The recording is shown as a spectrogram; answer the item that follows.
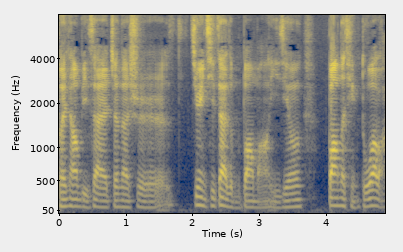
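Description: On a very clean recording with a silent background, a man with a fairly low pitch speaks at a fairly slow pace with fairly even intonation. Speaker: football podcast host. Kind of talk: casual chat.

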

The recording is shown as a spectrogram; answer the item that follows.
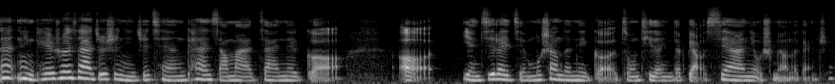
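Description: A woman with a normal speaking voice, fairly high in pitch, talks at a fairly quick pace with ordinary pitch variation. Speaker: podcast co-host. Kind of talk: casual chat.

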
